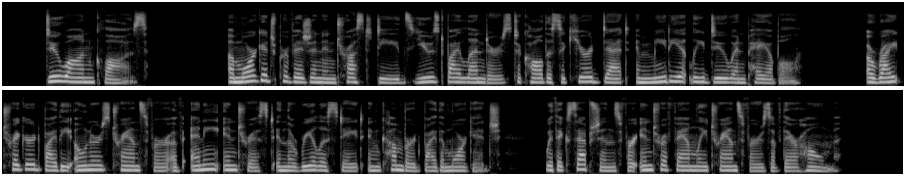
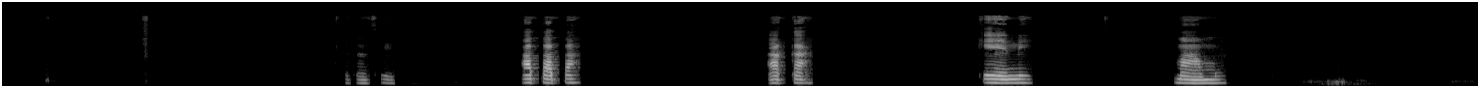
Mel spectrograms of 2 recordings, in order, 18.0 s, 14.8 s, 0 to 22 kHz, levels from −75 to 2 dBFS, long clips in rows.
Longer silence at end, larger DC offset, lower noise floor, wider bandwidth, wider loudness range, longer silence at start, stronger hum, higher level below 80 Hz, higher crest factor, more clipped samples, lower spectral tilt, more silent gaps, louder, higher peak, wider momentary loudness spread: second, 0.65 s vs 1.4 s; neither; about the same, under -90 dBFS vs under -90 dBFS; first, 15 kHz vs 11.5 kHz; second, 2 LU vs 20 LU; second, 0.45 s vs 1.4 s; neither; first, -68 dBFS vs -78 dBFS; second, 16 dB vs 26 dB; neither; about the same, -4.5 dB/octave vs -4.5 dB/octave; neither; about the same, -24 LUFS vs -26 LUFS; about the same, -8 dBFS vs -6 dBFS; second, 7 LU vs 19 LU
